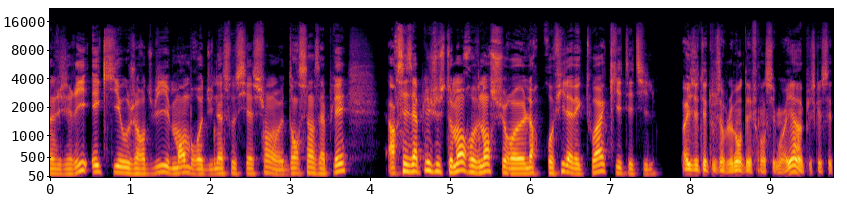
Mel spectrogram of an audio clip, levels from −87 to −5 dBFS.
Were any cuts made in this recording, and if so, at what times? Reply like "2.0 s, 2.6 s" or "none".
none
